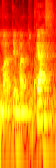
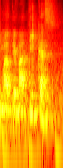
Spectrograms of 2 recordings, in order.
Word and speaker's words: matemáticas: Matemáticas. No decimos matemáticas ni matemáticas, decimos matemáticas y siempre se van a acentuar.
